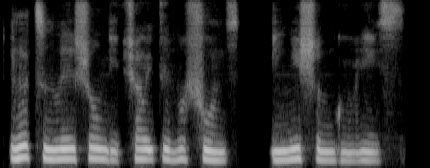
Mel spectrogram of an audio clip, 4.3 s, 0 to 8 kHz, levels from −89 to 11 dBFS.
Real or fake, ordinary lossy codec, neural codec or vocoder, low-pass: fake; none; codec, 16 kHz, 0.5 kbps, FunCodec, trained on Chinese and English, 25 frames a second; none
